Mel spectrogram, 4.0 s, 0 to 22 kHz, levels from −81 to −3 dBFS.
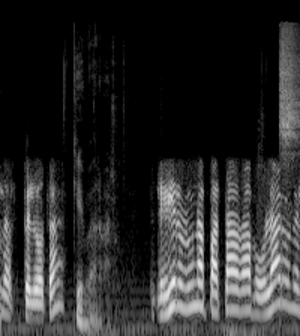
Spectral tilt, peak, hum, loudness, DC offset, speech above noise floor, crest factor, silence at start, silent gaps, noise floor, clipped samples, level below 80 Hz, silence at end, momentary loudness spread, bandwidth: -4.5 dB/octave; -2 dBFS; none; -18 LUFS; under 0.1%; 35 dB; 16 dB; 0 s; none; -53 dBFS; under 0.1%; -54 dBFS; 0 s; 16 LU; 17.5 kHz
